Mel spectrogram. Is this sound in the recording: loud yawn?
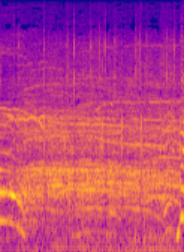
no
